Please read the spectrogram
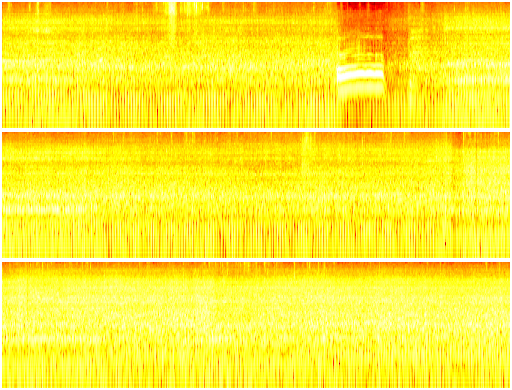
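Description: Motorcycle engine running steadily under way, with road and wind noise. The engine note changes about a second in and again near the middle. About five seconds in there is a short wavering call, like a shout.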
